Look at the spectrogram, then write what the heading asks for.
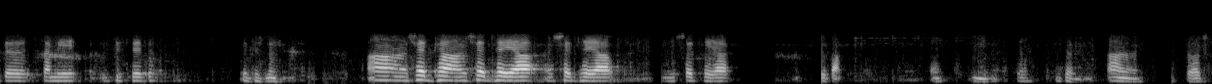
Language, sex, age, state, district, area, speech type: Sanskrit, female, 45-60, Kerala, Ernakulam, urban, conversation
